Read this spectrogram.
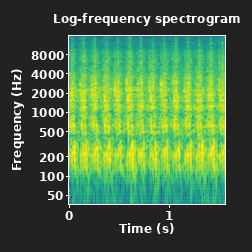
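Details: Kubota diesel in a microcar (voiture sans permis) just after rocker/valve clearance adjustment to 0.20 mm feeler gauge: quick even pulses about five or six a second, no tapping; normal idle, valves correctly set.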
